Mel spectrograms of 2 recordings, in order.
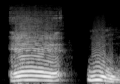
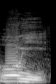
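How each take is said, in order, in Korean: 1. 'eu'로 발음해요. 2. 'oi'로 발음해요. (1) "에우라고도 발음할 수 있고" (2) "독일 같은 데서는 이걸 오이라고 발음해요"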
